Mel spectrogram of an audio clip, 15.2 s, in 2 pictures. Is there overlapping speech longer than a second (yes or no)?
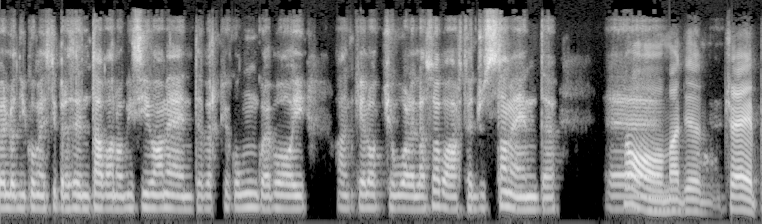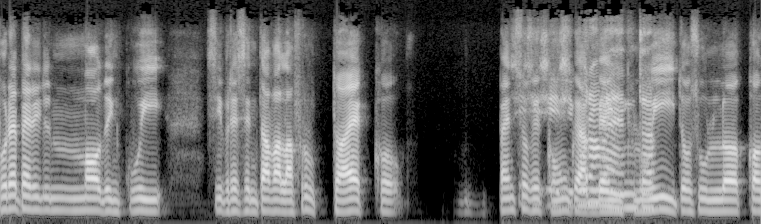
yes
